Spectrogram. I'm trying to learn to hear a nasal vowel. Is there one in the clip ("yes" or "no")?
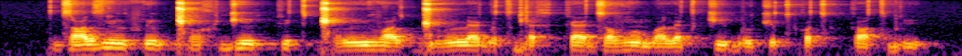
yes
